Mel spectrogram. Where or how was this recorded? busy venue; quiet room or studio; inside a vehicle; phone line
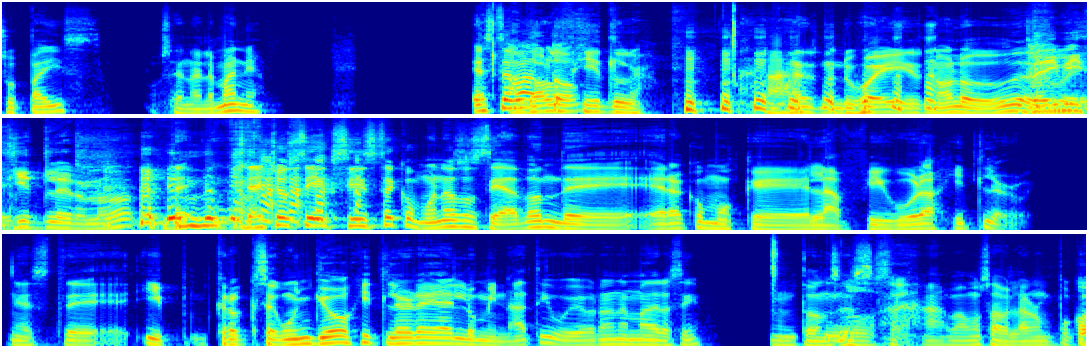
quiet room or studio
